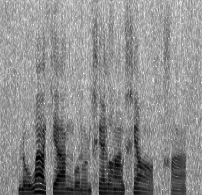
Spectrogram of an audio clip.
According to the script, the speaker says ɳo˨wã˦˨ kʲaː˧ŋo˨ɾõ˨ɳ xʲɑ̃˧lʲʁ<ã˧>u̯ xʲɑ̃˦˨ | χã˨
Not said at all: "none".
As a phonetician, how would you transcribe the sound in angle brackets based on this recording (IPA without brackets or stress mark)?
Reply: ã˧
